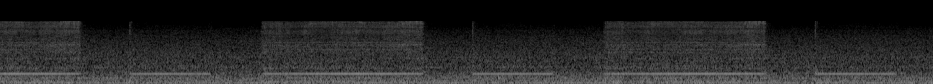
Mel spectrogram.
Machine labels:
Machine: slide rail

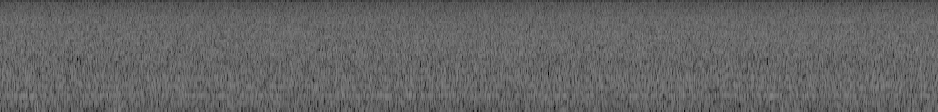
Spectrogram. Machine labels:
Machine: fan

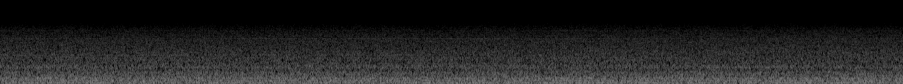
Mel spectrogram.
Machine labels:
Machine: pump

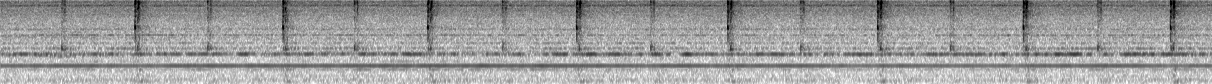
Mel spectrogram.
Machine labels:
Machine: valve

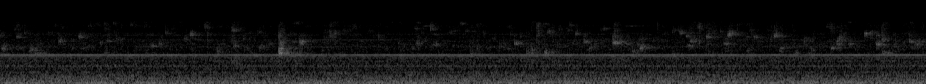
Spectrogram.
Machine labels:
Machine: pump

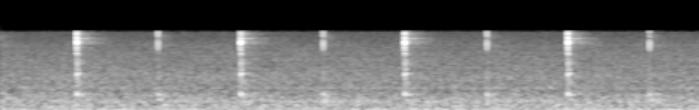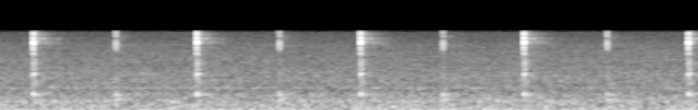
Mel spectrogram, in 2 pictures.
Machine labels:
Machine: valve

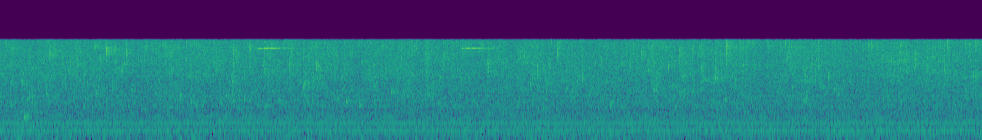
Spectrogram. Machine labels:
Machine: pump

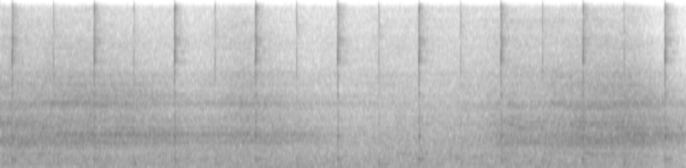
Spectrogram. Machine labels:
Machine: valve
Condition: normal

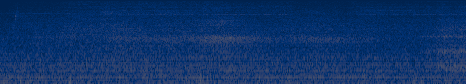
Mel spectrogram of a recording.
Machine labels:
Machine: fan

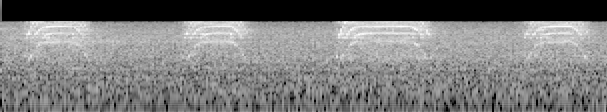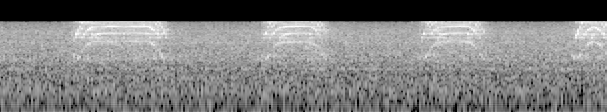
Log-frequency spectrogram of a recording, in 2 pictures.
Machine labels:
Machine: slide rail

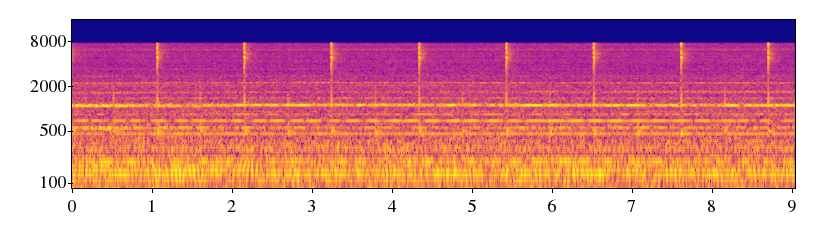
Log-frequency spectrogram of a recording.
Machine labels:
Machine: valve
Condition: normal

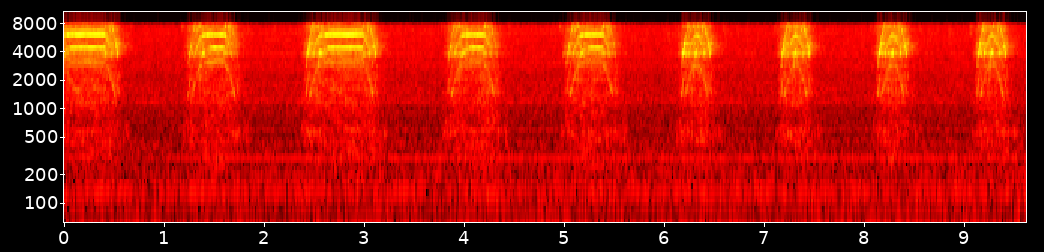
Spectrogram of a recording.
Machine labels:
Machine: slide rail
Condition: abnormal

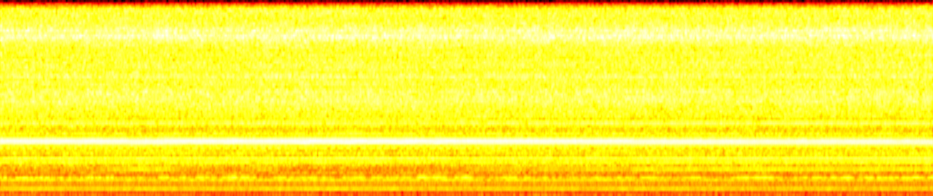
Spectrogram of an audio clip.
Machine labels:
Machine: pump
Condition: normal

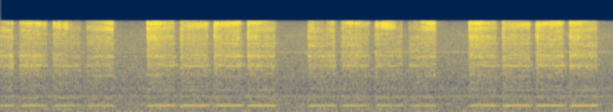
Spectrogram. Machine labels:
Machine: slide rail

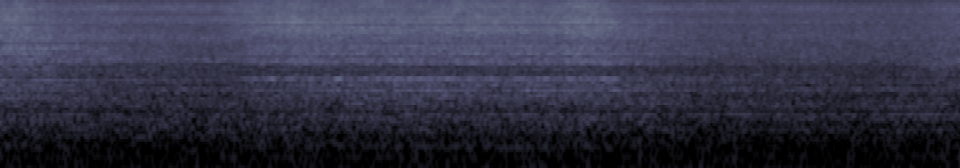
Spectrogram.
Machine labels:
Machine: fan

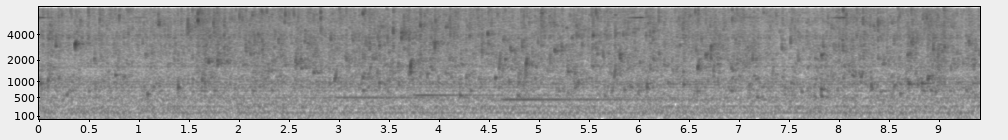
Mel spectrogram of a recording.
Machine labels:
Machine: pump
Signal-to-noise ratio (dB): 6 dB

